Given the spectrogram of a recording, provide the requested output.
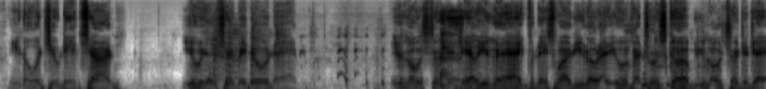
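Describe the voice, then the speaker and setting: A man does a put-on character voice at a medium pitch. His pace is fairly quick. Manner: aggressive, scolding, gruff.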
